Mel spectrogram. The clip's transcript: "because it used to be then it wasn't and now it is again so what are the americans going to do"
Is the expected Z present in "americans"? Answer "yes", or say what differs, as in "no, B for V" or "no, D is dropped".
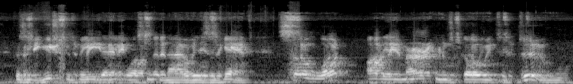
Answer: yes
